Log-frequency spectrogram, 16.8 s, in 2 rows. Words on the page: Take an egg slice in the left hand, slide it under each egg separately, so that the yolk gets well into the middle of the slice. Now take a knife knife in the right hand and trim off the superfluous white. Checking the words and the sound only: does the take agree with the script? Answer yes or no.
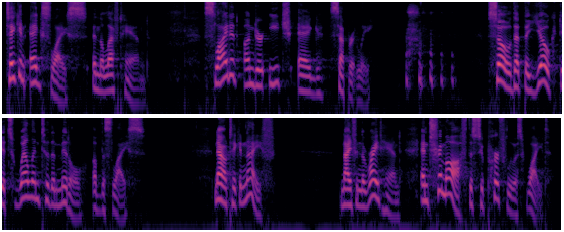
no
